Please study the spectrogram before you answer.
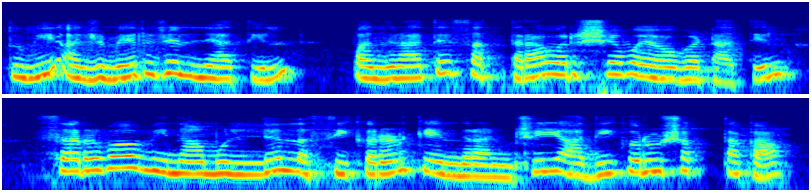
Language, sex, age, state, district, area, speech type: Marathi, female, 30-45, Maharashtra, Pune, urban, read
